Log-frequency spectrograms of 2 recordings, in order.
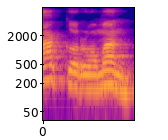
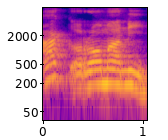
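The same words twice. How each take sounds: First: আক রমান closed on a vowelless n; stopped ending. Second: আক রমানি with final ni sounded; unstopped ending. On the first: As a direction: end আক রমান on n, no i after it. (থেমে শেষে যোজম দিয়ে আক রমান) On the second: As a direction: give the last n an i vowel in আক রমানি. (না থেমে শেষে নি দিয়ে আক রমানি) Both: Shown as a demonstration. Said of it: "থামলে".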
